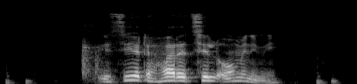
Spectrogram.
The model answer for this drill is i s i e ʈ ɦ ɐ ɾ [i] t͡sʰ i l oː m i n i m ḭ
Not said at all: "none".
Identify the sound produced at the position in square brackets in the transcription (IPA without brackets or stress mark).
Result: e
